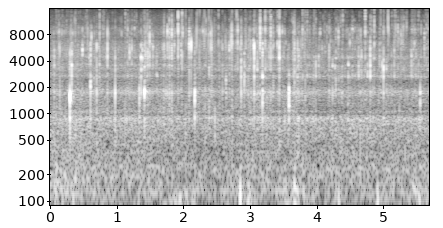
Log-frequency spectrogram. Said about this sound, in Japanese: 冷めたタコをぶつ切りにして、天ぷらと水を合わせた衣にくぐらせます。180度に熱した油でさっと揚げてください。じっくりと揚げると、せっかく柔らかく煮たタコが固くなってしまいますよ。高温でさっと表面がカリッとなるように揚げましょう。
